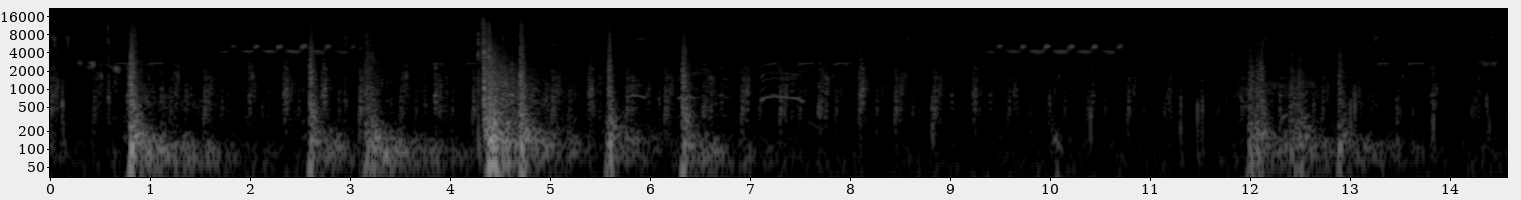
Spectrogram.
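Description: Footsteps splash quickly through shallow water.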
